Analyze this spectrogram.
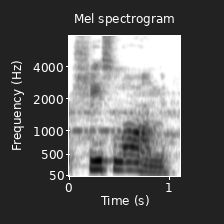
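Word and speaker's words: Chaise Longue: I became aware of them in 2021 with a video that was thrown into my YouTube algorithm for Chase Long. And yes, I am pronouncing that correctly.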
